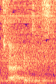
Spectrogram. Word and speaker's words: Tacitus: There's a Roman historian by the name of Tacitus, or Tacitus, depending on how you pronounce the C, who records what Nero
